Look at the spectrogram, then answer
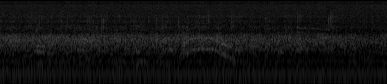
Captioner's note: applauding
